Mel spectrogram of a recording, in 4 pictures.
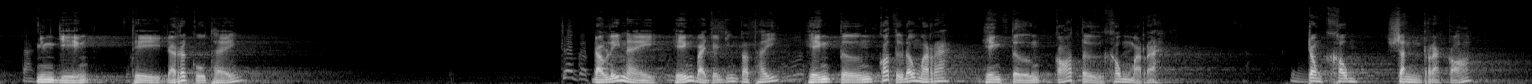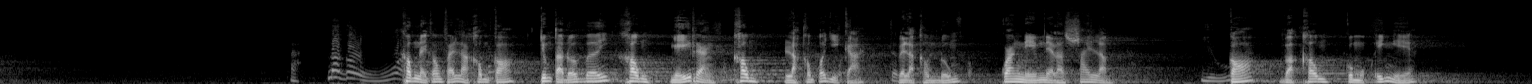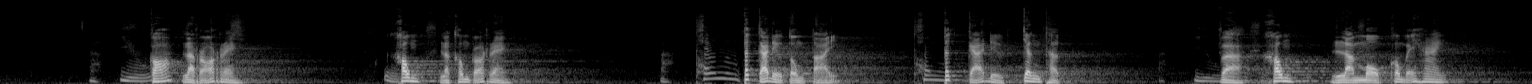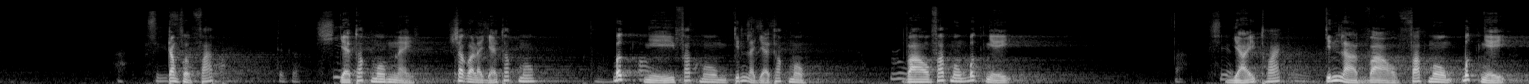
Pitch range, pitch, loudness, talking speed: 95-140 Hz, 110 Hz, -20 LUFS, 130 wpm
